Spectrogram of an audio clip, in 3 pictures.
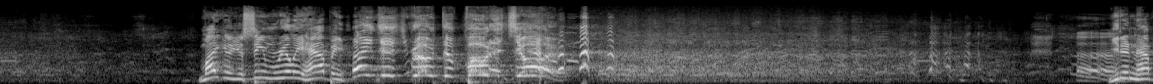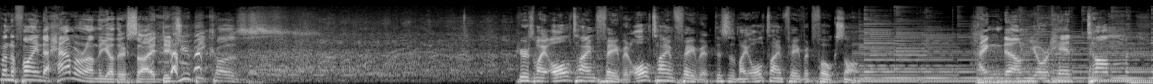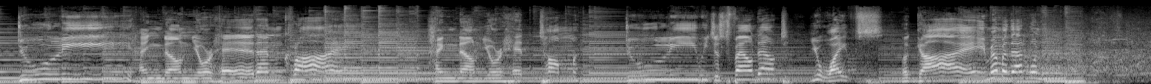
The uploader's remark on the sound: Live at the South Point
